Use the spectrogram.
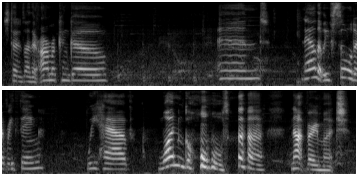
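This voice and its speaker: A woman's voice: medium pitch, lively intonation, slow, long pauses, bright, forceful tone. A woman giving casual gameplay commentary, thinking aloud and reading item names out as she goes. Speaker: gaming channel host. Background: video game music.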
